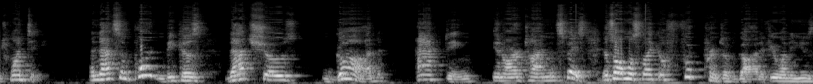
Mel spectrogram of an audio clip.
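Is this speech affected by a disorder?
No.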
